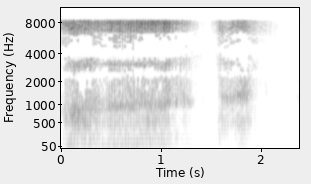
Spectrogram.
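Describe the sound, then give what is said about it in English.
A voice imitates a wolf snoring loudly: a long rumbling breath, a short pause, then a second shorter snort, alone with no talking. “When they came to the meadow, there the wolf lay by the tree and snored so loud the branches shook.”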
